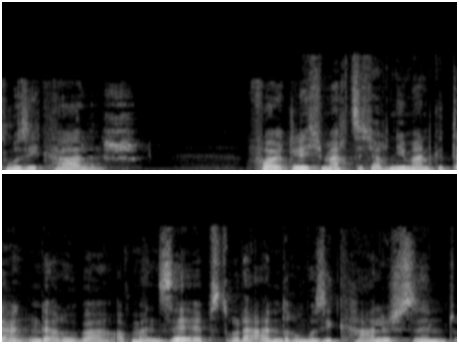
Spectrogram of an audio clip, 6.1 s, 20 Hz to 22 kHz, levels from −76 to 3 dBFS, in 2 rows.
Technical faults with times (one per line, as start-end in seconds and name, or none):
0.00-2.00 adaptive stream starting at a low bitrate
